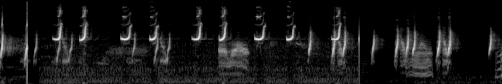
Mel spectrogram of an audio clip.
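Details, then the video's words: Morning quail calls: crisp, high, hooked chirps repeated about every quarter to half second, then quicker clustered chips and a brief buzzy note, over near silence. "batair ki subha ki awaz | batair ki awaz | quail call"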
